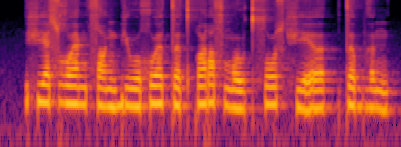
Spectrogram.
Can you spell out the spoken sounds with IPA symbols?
fʲ ɛː ɬ ʁʷ ɛː ŋ sˤ ɛ ŋ bʲ uː χʷ ɛ ə̯ t ə t qʷ e ɾ e sˤ ŋ uː t sˤ uː ɬ fʲ e ə̯ | t ə bʱ ə ŋ

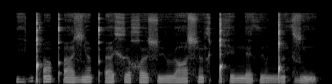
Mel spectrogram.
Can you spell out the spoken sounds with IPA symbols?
i̤ ǃʼ ɑ̃ qʼ æ ɮ ĩ qʼ e x ø χ œ ɬ y ɹ ɑ ɬ œ̃ x ǃʰ e ŋ ɛ θ y ʊ̯ ŋ͡ǃ œ̃ θ ɮ ĩ

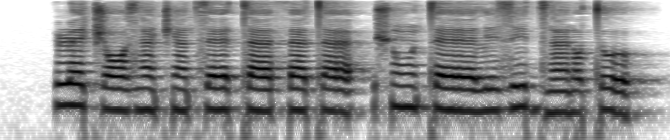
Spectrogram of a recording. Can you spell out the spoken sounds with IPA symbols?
ɭ ɛ t͡ʃ ɔː z æ̃ t͡ʃ æ̃ t͡s ɛː t æ θ æ t æ | ʃ ũː t ɛː l i z i d͡z æ̃ ɾ ɔ t ʊ

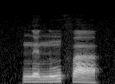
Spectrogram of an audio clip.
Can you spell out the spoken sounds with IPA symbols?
n ɛ n ũ f a

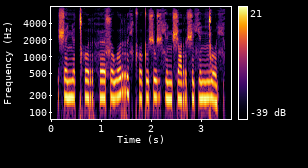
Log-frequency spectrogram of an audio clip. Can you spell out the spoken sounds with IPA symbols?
ʃ ɜ ɲ œ ǀʰ o r h œ s o w o r u ç t̪ʰ o t̪ u ʃ u ʒ ç œ ɲ ʃ ɒ r ʃ œ ç ɜ ɲ ŋ͡ǀ o ç

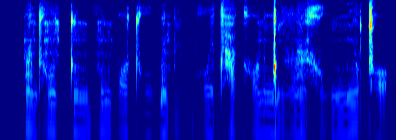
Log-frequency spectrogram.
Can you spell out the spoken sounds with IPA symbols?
p ã dʱ õ tː ũ n bʱ ũ n p ɔ dʱ u ɓ ɛ̃ p i p bʱ o e̯ dʱ a ɡʱ ɔ n ŋ͡ǃ i lː ã x u ŋ͡m ĩ o̯ ǀ ɔ

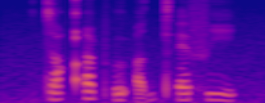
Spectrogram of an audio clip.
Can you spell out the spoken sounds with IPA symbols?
t ɵ qʼ i pʼ u ʔ ɑ̰ d tʼ ɛ f i

